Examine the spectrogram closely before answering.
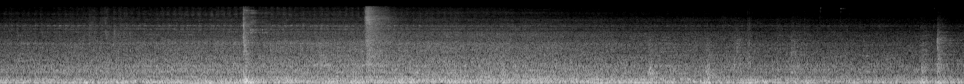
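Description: A passenger train behind an electric locomotive rolling past at close range: a steady rumble of wheels on rail, with two sharp clanks about two and a half and three and a half seconds in.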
